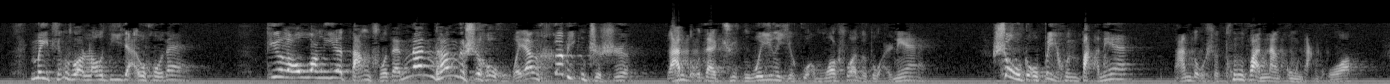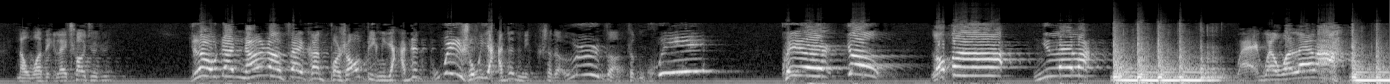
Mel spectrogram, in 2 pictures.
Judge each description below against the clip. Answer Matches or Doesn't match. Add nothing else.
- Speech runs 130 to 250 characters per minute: Matches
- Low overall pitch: Doesn't match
